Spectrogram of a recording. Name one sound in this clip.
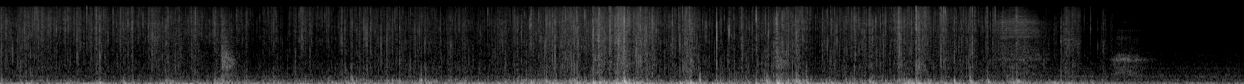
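A sparkler fizzes and crackles close by.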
